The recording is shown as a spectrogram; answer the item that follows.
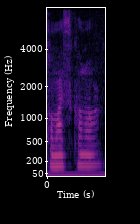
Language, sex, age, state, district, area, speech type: Assamese, male, 45-60, Assam, Goalpara, rural, spontaneous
